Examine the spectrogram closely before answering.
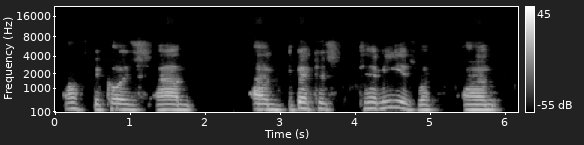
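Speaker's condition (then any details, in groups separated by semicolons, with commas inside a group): Cerebral palsy; unable to walk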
